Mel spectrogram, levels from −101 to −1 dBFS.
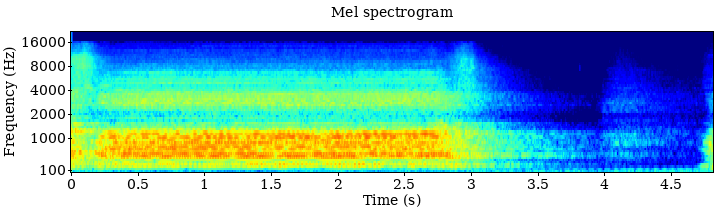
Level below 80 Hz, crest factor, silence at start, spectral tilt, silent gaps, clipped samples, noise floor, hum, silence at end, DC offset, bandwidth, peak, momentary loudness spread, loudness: -68 dBFS; 16 dB; 0 s; -2.5 dB/octave; none; under 0.1%; -63 dBFS; none; 0 s; under 0.1%; 15 kHz; -10 dBFS; 6 LU; -22 LUFS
